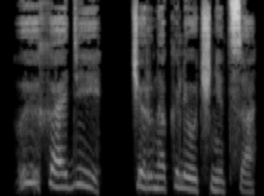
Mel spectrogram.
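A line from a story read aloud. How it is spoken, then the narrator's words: Creaky voice. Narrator (Russian): проскрипел клокер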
